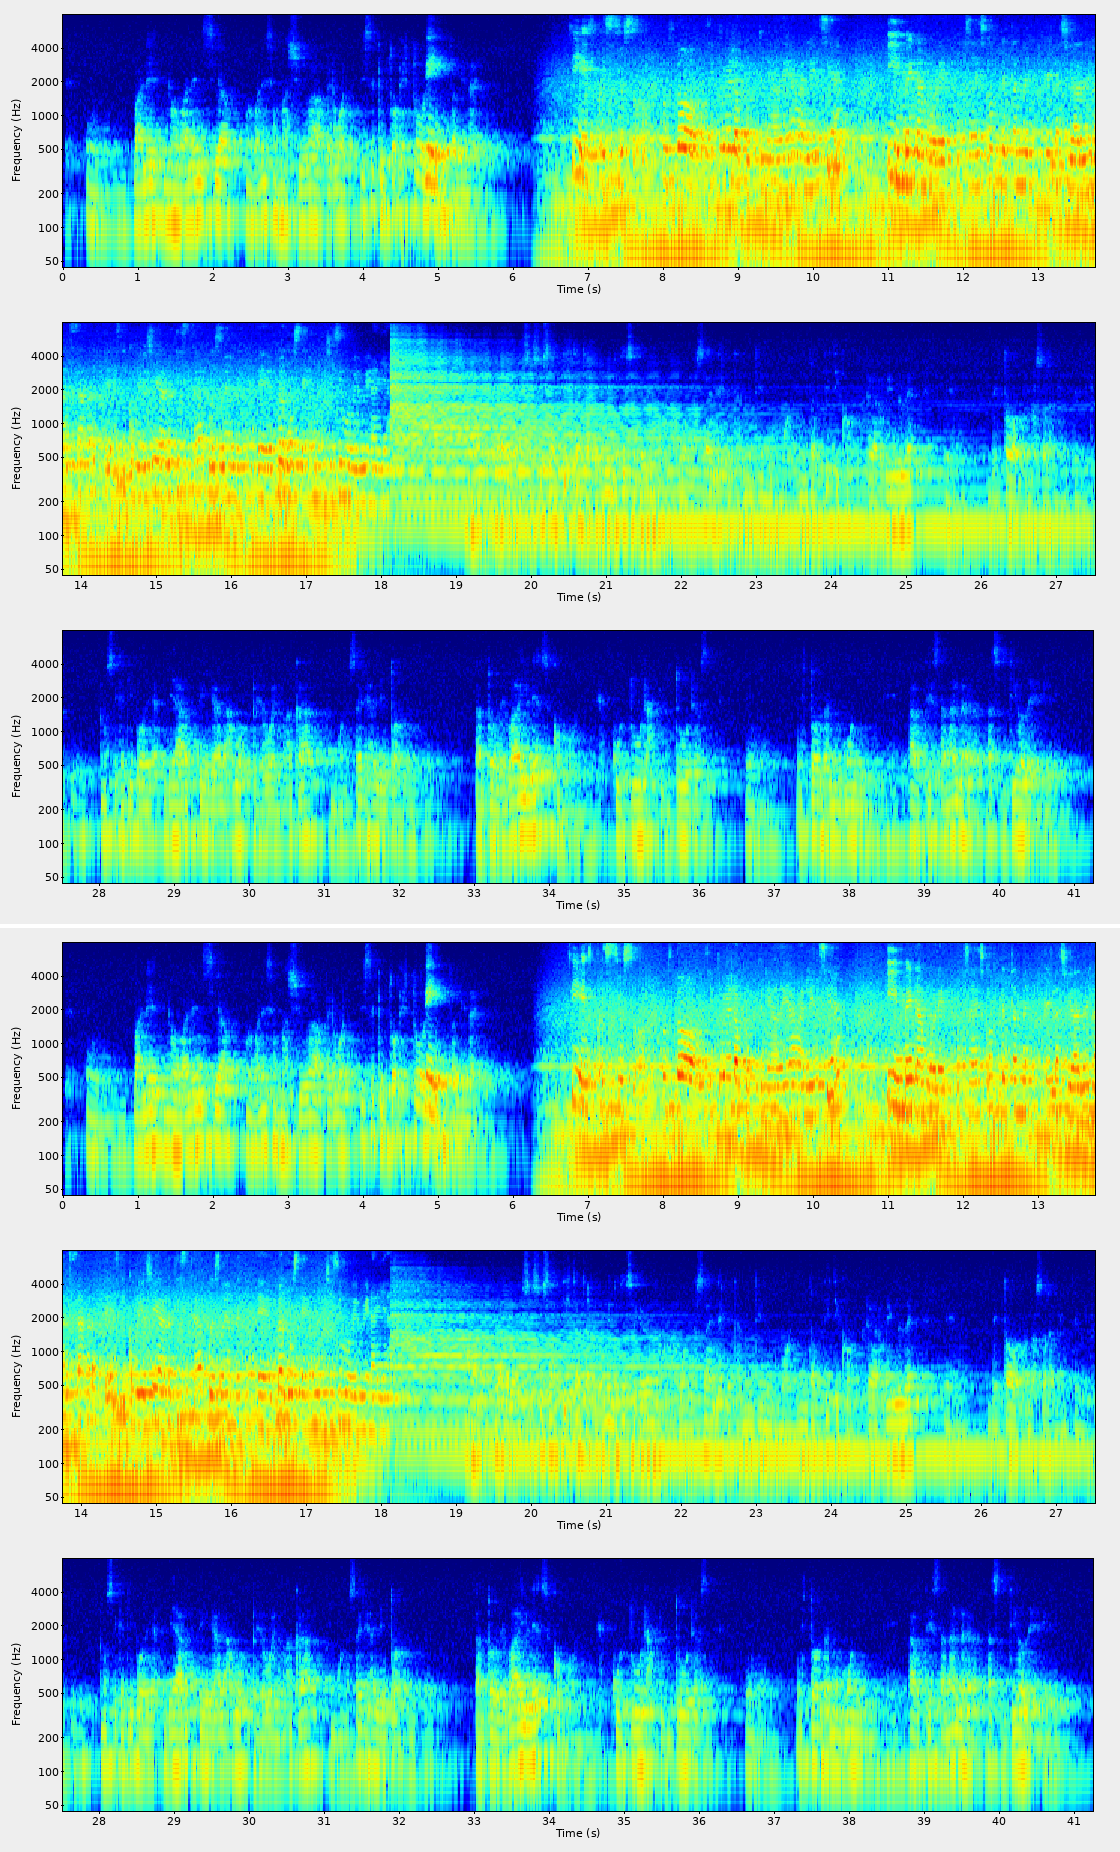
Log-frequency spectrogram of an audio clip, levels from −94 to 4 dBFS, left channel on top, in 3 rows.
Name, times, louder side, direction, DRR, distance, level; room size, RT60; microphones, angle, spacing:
voice 1, 0.3-5.6 19.1-25.1 25.5-32.4 33.0-36.0 36.6-37.0 37.3-40.8, right 1 dB, 10° right, 1 dB, 1.7 m, -36 dB
sound 1, 6.3-18.1, right 3 dB, 25° right, 0.5 m, -26 dB
voice 2, 6.8-10.4 11.0-18.2, right 1 dB, 65° right, 5 dB, 1.5 m, -23 dB
Guitar, 18.1-27.5, left 2 dB, 85° left, 1.0 m, -35 dB
18.0 x 6.2 x 7.3 m, 1.3 s
head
